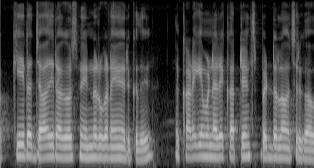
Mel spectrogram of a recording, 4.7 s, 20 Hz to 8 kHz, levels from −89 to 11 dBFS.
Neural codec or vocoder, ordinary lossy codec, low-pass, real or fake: none; none; none; real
